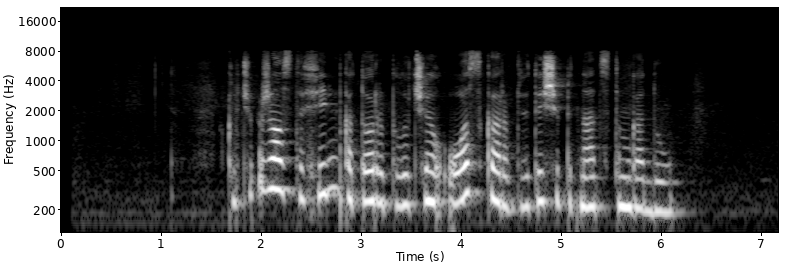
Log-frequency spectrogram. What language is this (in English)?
Russian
